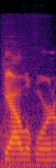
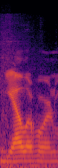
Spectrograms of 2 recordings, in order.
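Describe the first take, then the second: First: The word begins with a hard G sound. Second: The word begins with a Y sound. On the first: This is the pronunciation the speaker has long used. "I used to pronounce it Gallahorn" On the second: This is the pronunciation friends say is correct. "some of my friends have recently been telling me that it's pronounced Yallerhorn"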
